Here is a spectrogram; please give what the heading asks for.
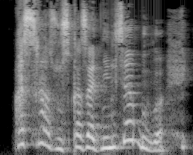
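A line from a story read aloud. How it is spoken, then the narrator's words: Frightened question. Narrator (Russian): испуганно спросил я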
